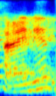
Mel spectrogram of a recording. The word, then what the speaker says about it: Jaene: Así se pronuncia, Jaene, Delphi.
